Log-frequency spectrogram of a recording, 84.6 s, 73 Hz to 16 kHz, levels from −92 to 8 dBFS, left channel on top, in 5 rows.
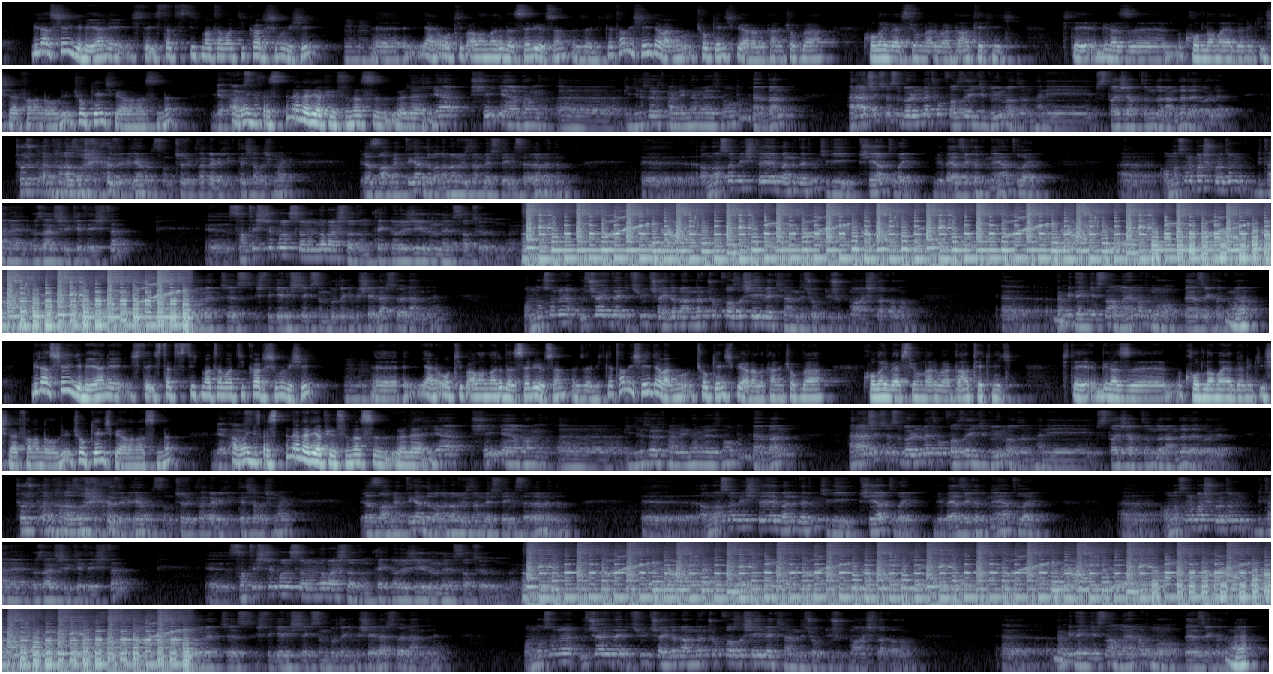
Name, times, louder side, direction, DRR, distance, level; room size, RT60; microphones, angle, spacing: voice 1, 0.4-4.2 4.9-10.9 11.5-13.4 14.3-19.2 20.0-22.7 81.7-81.8 84.0-84.3, right 3 dB, 70° right, 10 dB, 0.7 m, -29 dB
voice 2, 4.6-5.0 19.7-20.4 22.3-27.5 28.2-33.3 34.0-38.0 38.6-41.4 42.4-47.7 48.8-52.4 53.5-57.9 59.3-66.4 67.8-73.6 74.6-79.8 81.0-84.3, equal, 45° left, -2 dB, 3.2 m, -41 dB
sound 1, 57.7-70.2, left 4 dB, 80° left, 0.7 m, -23 dB
8.7 x 7.8 x 5.3 m, 0.68 s
head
